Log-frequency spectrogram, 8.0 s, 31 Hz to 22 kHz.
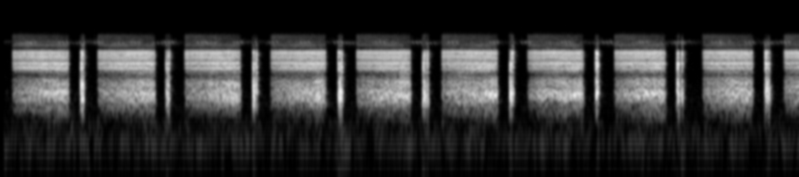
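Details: Krauss's bush-cricket (Isophya kraussii) singing at Solnhofen, Germany, on 17 June 2021: loud broad hissing bursts, each about three-quarters of a second long, separated by short silent gaps with brief clicks, repeated steadily throughout.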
